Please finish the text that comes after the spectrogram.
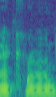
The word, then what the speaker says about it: Acheron: was the name sorry i probably have been pronouncing it completely wrong oh after okay akaron is the is the river in hades gotcha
